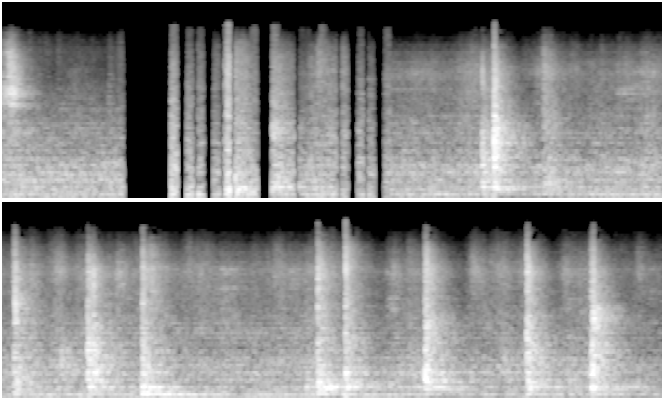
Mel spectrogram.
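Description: Boxing gloves thump against bodies and gloves during sparring.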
